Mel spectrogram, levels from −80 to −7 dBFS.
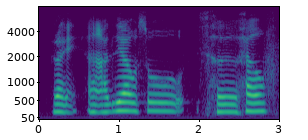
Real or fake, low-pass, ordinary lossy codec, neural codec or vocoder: real; 7.2 kHz; none; none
